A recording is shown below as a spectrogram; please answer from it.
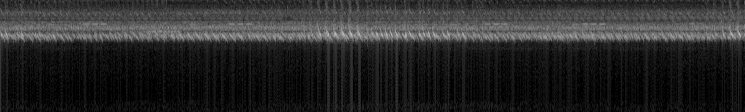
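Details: Autumn chorus of bell crickets from Sanuki in Chiba Prefecture, Japan: a continuous high, bright trilling wash with many insects overlapping, a louder pulsed stretch in the middle, and a faint low rumble beneath.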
